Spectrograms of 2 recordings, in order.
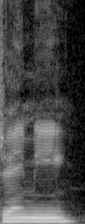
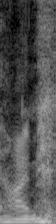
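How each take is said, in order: First: The name starts with an English J sound. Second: The name starts without the English J sound. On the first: The speaker calls it wrong. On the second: The speaker calls it right.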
